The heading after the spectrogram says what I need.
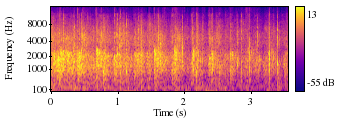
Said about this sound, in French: Vous pouvez l'applaudir, ouais, tout à fait.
